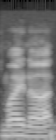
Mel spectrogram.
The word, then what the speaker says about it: Minot: Plattsburgh how to pronounce Minot somebody called up and said just remember why not might not that's right and that's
